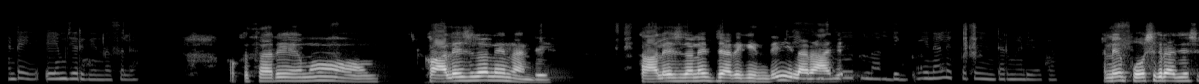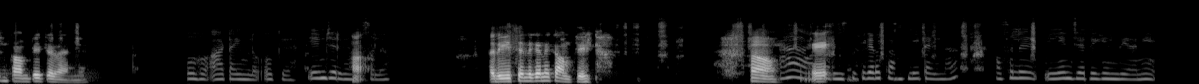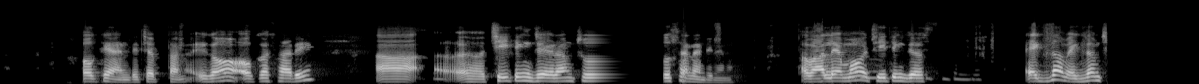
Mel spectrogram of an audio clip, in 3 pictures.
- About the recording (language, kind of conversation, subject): Telugu, podcast, మీరు మాటలతో కాకుండా నిశ్శబ్దంగా “లేదు” అని చెప్పిన సందర్భం ఏమిటి?
- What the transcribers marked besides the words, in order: other background noise; distorted speech; in English: "పోస్ట్ గ్రాడ్యుయేషన్"; in English: "రీసెంట్‌గానే"; giggle; in English: "రీసెంట్‌గానే కంప్లీట్"; in English: "చీటింగ్"; in English: "చీటింగ్"; in English: "ఈటింగ్"; in English: "ఎగ్జామ్ ఎగ్జామ్"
